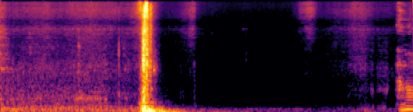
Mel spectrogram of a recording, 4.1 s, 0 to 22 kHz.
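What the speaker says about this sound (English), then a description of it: "We'll close this door here." A Lexus LS400 door shuts with a single solid thump, loud and close, inside a car with a low background hum; the cabin falls quiet afterward before a short rustle at the end.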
